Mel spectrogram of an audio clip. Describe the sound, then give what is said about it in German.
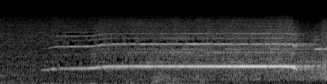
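A steam train returning to the station, pushed backward with its last carriage first, sounds one long, steady whistle blast that slides up into pitch and holds for a couple of seconds, over a constant rushing hiss of steam. No voices. “Er kommt zurück. Wo ist die Lok?”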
